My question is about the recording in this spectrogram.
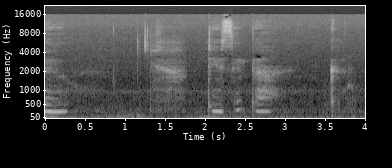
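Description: A woman whispering close to a fluffy-covered microphone, with a few short voiced syllables and small clicks between them.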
